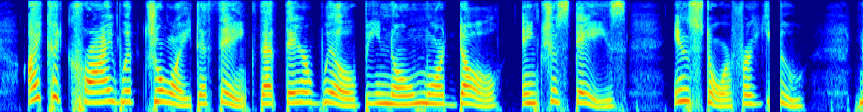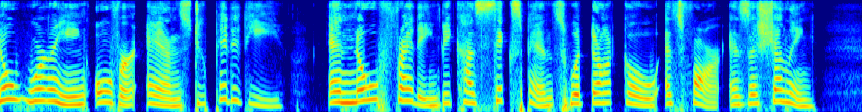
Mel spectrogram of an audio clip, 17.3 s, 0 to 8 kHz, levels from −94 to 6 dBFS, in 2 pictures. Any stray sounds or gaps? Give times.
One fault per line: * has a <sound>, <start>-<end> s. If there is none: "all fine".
* has a dropout, 7.7-7.8 s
